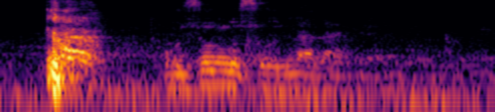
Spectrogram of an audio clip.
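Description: A man coughs once, loudly, about a quarter second in, followed by quieter speech.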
